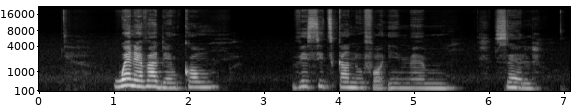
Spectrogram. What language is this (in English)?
Nigerian Pidgin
